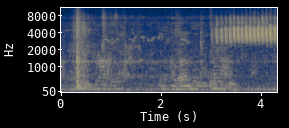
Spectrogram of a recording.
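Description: Bar-winged prinia breaking into a fast, high, rattling trill of about ten sharp notes a second, after faint background voices and rustling.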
